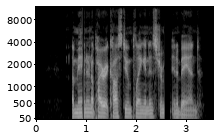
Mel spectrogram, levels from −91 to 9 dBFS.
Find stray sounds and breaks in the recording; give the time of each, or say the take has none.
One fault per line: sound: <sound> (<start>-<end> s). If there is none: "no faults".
sound: dropout (0.9-1.0 s)
sound: dropout (2.6-2.7 s)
